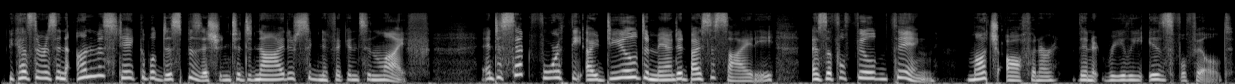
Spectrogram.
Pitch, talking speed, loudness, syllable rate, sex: 235 Hz, 155 wpm, -18 LUFS, 5.6 syllables/s, female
